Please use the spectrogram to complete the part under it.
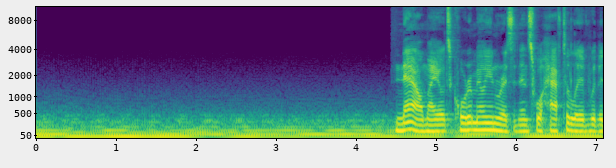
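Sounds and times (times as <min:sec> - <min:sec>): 
seismic hum of a contracting magma pocket off Mayotte: 0:00.0 - 0:07.0
speech: 0:04.5 - 0:07.0.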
